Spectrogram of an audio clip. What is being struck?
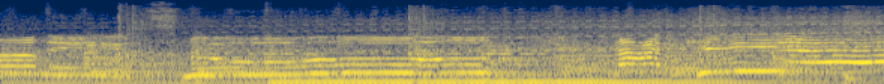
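Nothing is struck.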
